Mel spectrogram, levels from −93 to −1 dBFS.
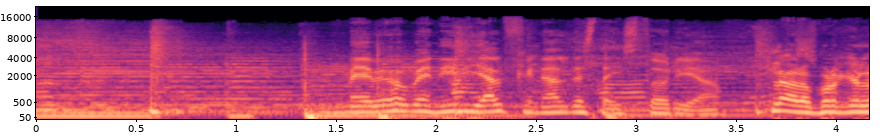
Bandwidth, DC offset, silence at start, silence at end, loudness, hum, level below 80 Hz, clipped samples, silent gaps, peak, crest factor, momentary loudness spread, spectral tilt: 16 kHz; under 0.1%; 0 s; 0 s; -17 LUFS; none; -26 dBFS; under 0.1%; none; -4 dBFS; 12 dB; 8 LU; -5.5 dB/octave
